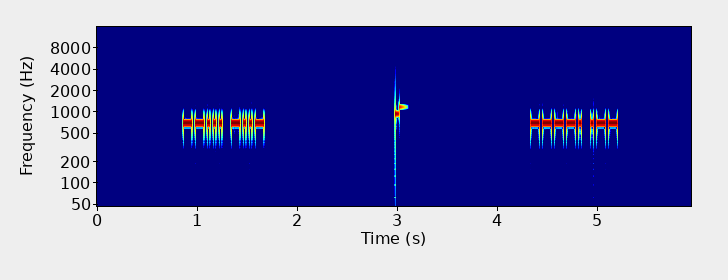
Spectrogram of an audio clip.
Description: Morse code, heard as a keyed tone, about 40 wpm, 700 Hz. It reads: 7 X 9 W
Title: Single-Letter Single-Number 40wpm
